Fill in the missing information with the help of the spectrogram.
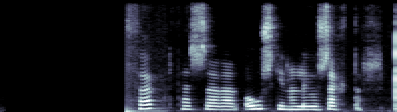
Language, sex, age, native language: Icelandic, female, 40-49, Icelandic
